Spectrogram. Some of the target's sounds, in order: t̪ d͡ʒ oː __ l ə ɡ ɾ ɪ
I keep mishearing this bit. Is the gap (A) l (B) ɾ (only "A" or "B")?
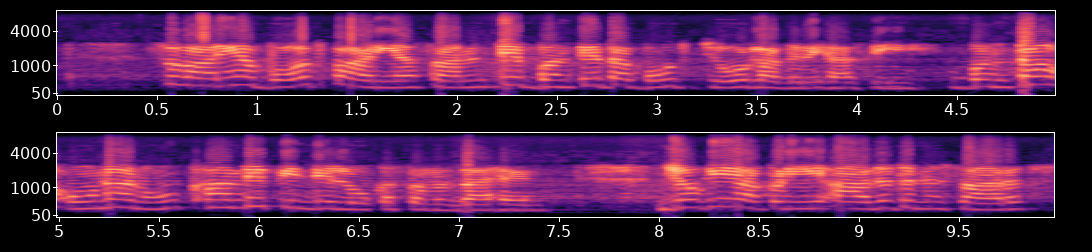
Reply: B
